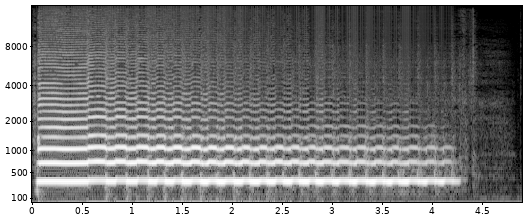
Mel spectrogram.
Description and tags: TS semitone trill f3
tenor-sax, sax, vst, woodwind, saxophone, jazz, sampled-instruments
